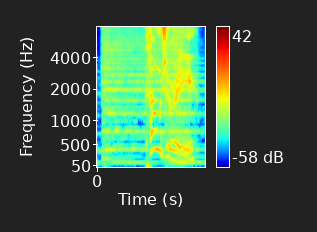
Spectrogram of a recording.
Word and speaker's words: coterie: Pronunciation. Coterie.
